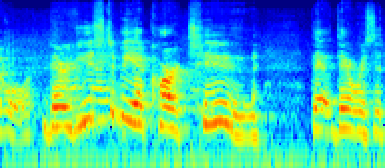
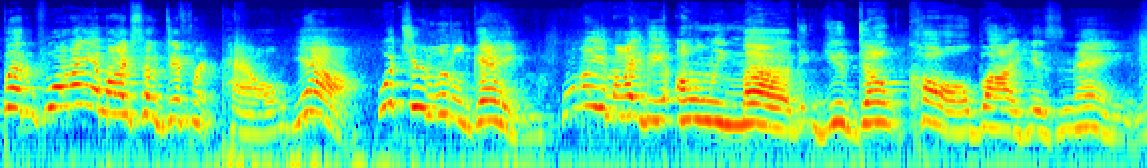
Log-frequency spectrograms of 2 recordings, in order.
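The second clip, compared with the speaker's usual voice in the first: high, loud complaining koala; indignant koala; 4 semitones higher, 8 dB louder than usual. Acted. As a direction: whine out the koala's grievance. Reading the koala's rhyme.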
